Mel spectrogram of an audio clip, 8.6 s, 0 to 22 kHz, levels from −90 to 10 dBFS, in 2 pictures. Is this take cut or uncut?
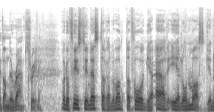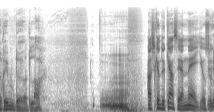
cut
